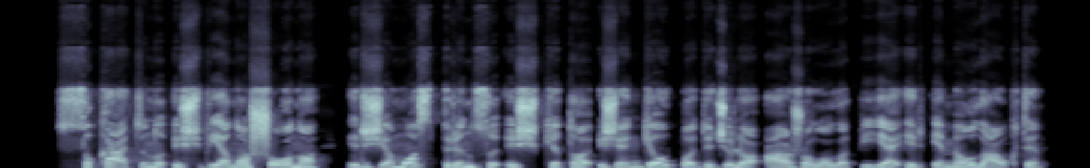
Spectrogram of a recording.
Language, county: Lithuanian, Vilnius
